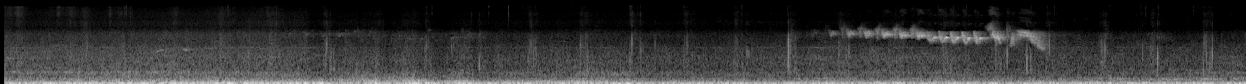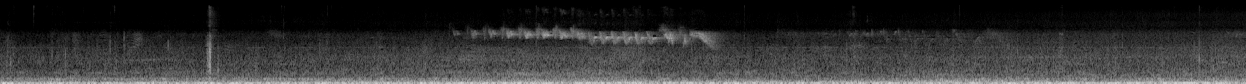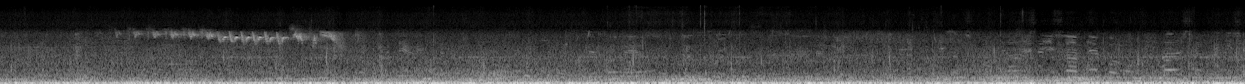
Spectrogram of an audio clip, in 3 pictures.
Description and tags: Queensway - Walking through Kensington Park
